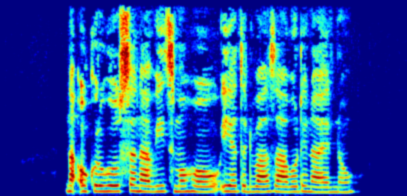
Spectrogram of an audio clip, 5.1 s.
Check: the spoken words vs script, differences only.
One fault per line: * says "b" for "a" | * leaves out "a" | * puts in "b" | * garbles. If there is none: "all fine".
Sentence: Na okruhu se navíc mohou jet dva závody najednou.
all fine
